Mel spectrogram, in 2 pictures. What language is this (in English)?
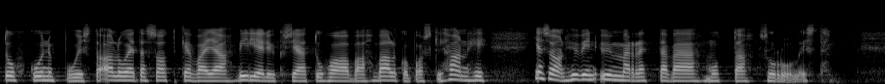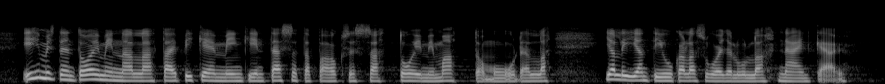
Finnish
